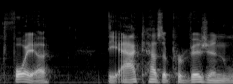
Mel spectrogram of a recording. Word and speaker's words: FOIA: typically referred to by its initials and pronounced foia the act has a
